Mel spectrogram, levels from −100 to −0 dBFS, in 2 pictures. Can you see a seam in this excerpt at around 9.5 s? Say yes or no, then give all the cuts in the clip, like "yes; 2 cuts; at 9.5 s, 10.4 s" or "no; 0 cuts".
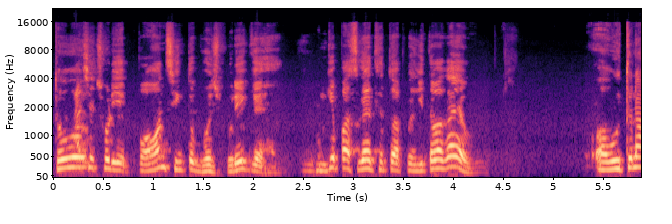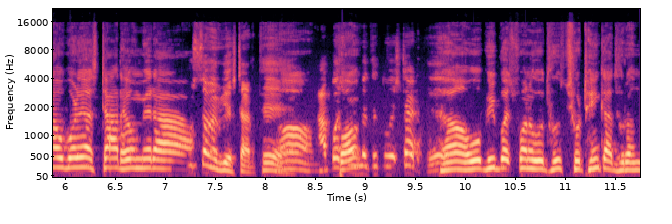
no; 0 cuts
